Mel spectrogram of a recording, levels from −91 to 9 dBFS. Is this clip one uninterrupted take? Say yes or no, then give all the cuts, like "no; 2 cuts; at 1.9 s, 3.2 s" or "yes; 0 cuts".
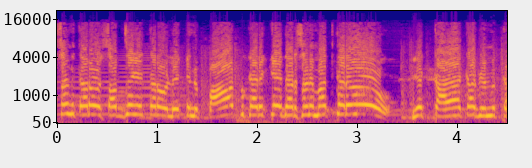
no; 1 cut; at 3.4 s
